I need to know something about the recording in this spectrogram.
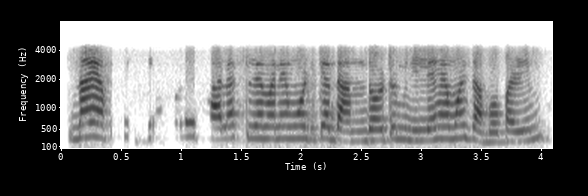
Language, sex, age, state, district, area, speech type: Assamese, male, 18-30, Assam, Morigaon, rural, conversation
